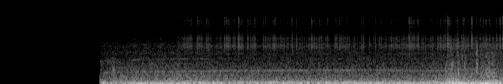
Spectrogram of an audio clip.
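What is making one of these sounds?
A car engine rumbles loudly from inside the car.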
